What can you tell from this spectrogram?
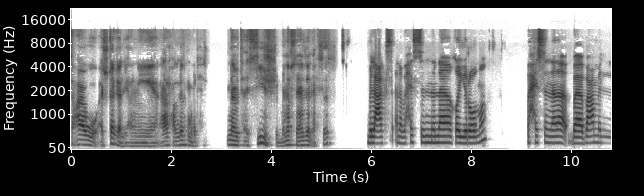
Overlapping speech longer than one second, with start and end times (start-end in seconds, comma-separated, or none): none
